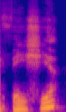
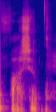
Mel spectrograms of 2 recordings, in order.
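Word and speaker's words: fascia: شيء يسمى بالفاش فاشا اكو بعض الناس يسميها فيشيا لكن هي الامانه النطق الصحيح لها هو فاشا لما نتكلم عن الفاشا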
